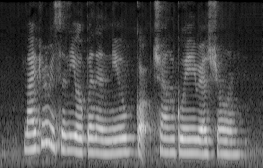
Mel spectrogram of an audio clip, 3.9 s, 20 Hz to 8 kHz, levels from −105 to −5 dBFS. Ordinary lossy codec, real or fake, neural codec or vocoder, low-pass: none; fake; codec, 16 kHz, 4 kbps, X-Codec, WavLM features, trained on Multilingual LibriSpeech; none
